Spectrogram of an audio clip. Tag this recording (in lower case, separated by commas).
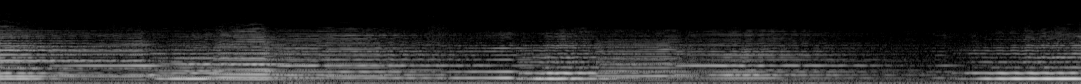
violin, music, musical instrument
